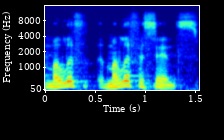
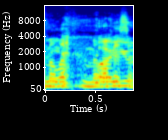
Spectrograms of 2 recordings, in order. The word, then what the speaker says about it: Maleficent: The guy who directed that Maleficence movie. Oh, that's right. I'm saying it wrong. He was a VFX guy as well, Maleficent.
